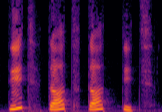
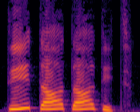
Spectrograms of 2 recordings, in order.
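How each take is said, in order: First: Every syllable ends with a t sound. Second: Only the last syllable ends with a t sound. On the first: Each element sounds like a separate letter. The speaker calls it wrong. "P harfini dit veya dat olarak seslendirelim" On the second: The signal is sounded as one unbroken letter. The speaker calls it right. "Oysa doğrusu D, da, da, dit olmalıydı"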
